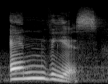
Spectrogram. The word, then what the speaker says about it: envious: that is bad okay envyus let's take a look at the pronunciation stress goes on the first syllable envious people can be envious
